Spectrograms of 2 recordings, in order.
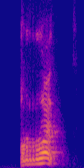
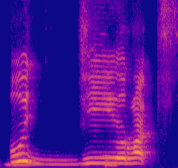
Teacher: Dia ada sedikit angin yang dilepaskan untuk huruf ta. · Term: lepas angin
